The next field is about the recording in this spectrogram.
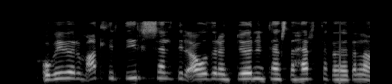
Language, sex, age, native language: Icelandic, female, 30-39, Icelandic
